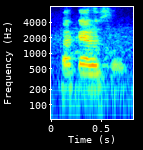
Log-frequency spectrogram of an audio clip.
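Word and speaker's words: carousel: ইউ এ সি এল ক্যারোসেল উচ্চারণটা দেখে নেবেন এস এর উচ্চারণটা অনেকটা জয়ের মতো হয় এখানে ধন্যবাদ এখানে একটা ক্যারোসেলটা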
